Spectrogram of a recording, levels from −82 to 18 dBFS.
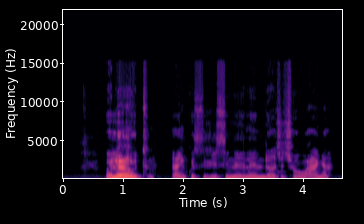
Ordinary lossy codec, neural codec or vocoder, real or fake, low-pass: Opus, 32 kbps; none; real; 14.4 kHz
